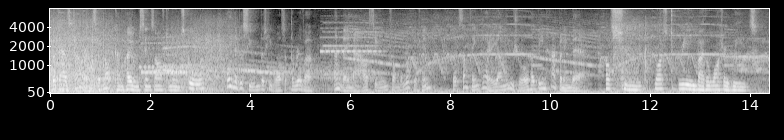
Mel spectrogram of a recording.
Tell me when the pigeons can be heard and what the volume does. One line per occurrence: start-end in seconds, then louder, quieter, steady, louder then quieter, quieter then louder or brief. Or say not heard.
not heard.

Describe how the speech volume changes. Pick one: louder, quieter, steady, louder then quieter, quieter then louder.
quieter then louder.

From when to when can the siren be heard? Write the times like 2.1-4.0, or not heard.
2.2-14.3.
